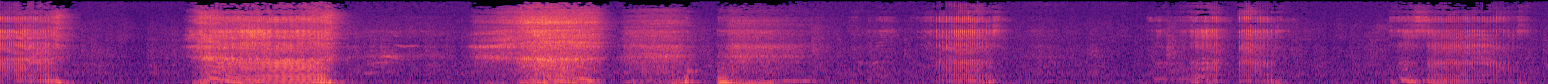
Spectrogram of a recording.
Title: Suara tidur versi ngorok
